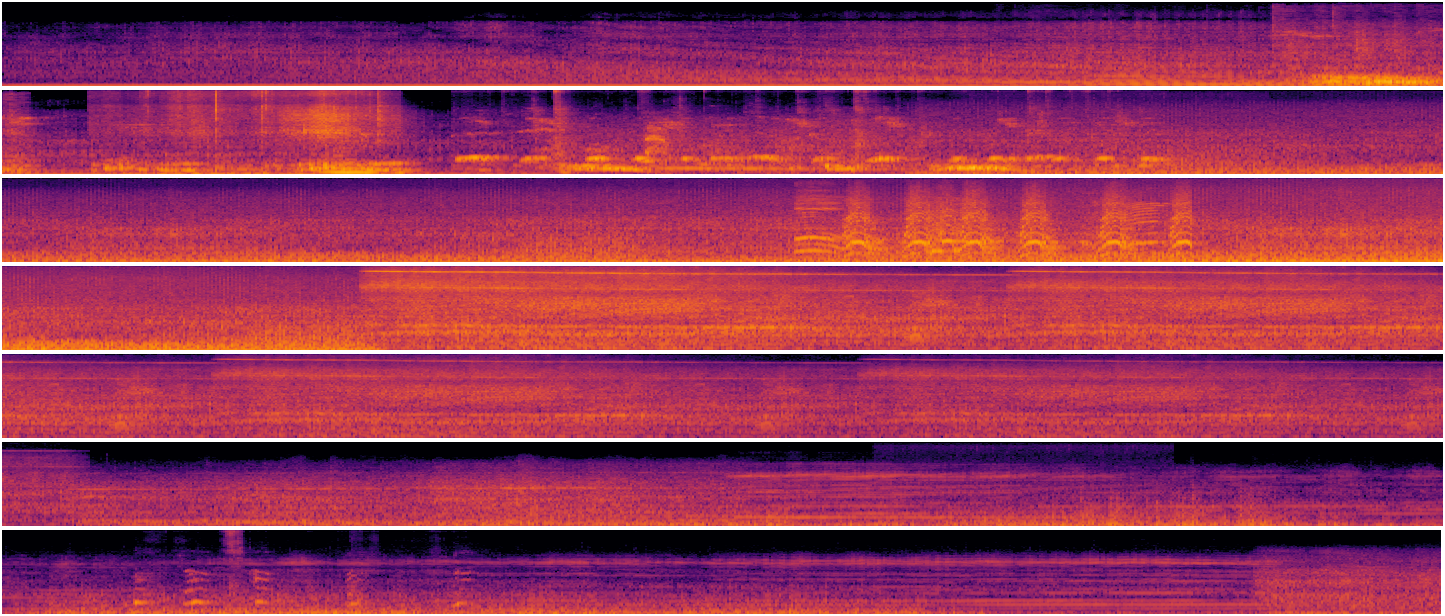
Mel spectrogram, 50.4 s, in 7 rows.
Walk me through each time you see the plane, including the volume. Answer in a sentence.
You can hear the plane from 0.0 to 50.3 s, getting louder then quieter.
